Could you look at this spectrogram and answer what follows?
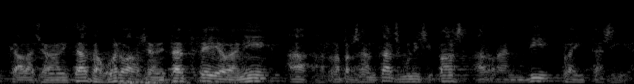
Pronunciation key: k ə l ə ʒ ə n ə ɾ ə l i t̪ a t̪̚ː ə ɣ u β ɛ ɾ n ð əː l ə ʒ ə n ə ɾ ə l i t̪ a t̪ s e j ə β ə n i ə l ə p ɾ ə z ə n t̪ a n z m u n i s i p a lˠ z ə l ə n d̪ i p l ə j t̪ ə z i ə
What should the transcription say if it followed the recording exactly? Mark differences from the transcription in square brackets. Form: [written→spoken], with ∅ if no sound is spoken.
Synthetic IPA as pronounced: k ə l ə ʒ ə n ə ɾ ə l i t̪ a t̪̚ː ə ɣ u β ɛ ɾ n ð [əː→ə] l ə ʒ ə n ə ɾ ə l i t̪ a t̪ [s→f] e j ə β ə n i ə [l→r] ə p ɾ ə z ə n t̪ a n z m u n i s i p a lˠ z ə [l→r] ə n d̪ i p l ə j t̪ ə z i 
